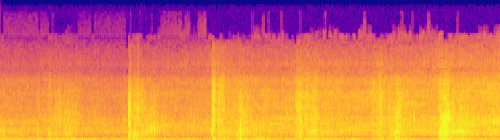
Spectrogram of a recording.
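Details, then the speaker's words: Paving-crew truck, loading up: steady airy hiss under scattered clanks and outdoor noise; air leak traced to a blown air suspension airbag needing replacement. "Airbag. I got a basically a blown airbag."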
